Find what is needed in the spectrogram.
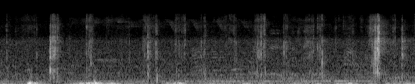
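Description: Tarot cards being handled and shuffled in the hands: about six sharp, irregular clicks of cards striking and flicking against each other.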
